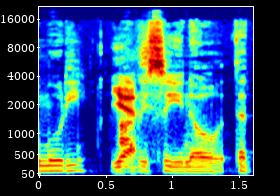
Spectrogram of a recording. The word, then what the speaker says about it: Moody: the name of Moody obviously you know that the last name rhymes with Duty um this is the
